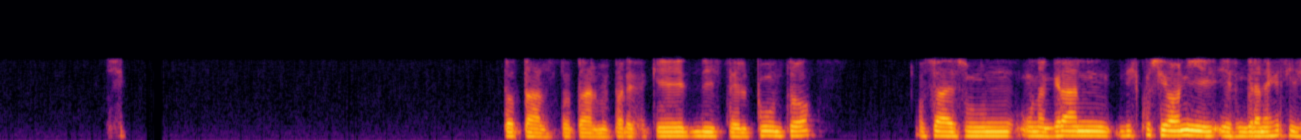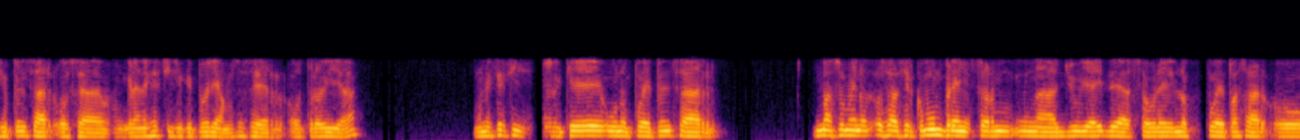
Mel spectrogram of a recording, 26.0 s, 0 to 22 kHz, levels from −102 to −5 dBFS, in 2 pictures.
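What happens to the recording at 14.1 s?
Right around 14.06 to 14.29 s you get lost AMR speech frames. About 80 ms of audio went missing, which fits a run of four 20 ms frames failing their checks. The decoder covers the gap by repeating the last good pitch and vocal-tract settings while turning the gain down, so the voice smears out into a drawn tail and sinks toward silence. When real frames resume, the speech comes back thin and a bit rough for a moment.

That dropout sits on top of the AMR narrowband mobile codec running through the whole clip, and here the damage is heavy. Everything above 4 kHz is gone, and the pulse-driven vocal-tract model is squeezed hard, which points to a low rate around 6 kbps. The speech at 14.1 s already sounds buzzy and synthetic before the frames drop.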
